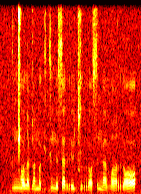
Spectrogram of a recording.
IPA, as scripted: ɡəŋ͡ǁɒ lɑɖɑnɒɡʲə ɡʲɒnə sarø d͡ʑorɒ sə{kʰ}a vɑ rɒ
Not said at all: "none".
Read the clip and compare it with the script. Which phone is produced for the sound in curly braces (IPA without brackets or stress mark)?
ŋ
